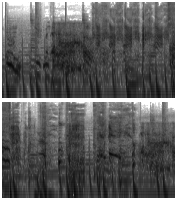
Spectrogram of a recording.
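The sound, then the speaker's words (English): A rapid string of coughs edited back to back, harsh bursts mixed with throaty, grunting voiced tones, loud and nearly continuous with barely a pause between them. “I love the cough montage.”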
